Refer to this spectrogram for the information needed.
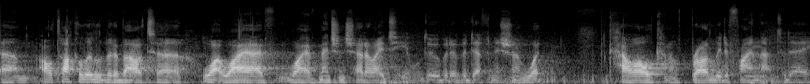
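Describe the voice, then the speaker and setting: A man with an American accent talks at a very fast pace and a fairly low pitch. Noticeable background noise and audible room echo are present. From Texas, Dallas. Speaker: management consultant. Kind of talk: conference talk. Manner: hesitant with many fillers.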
